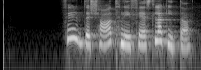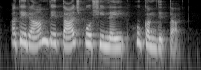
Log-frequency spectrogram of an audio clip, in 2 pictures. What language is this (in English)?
Punjabi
